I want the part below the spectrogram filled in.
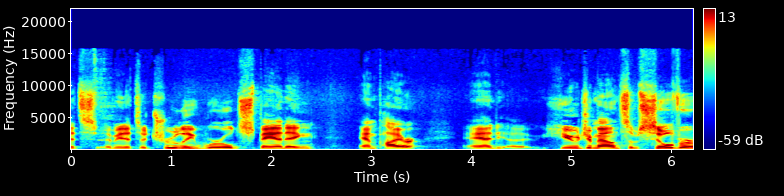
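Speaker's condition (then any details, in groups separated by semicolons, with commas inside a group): No condition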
